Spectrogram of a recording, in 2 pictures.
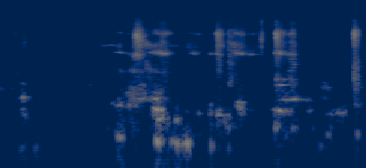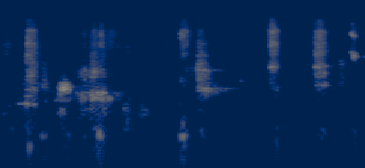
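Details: A pair of parrots at a bird safehouse trades vocalizations that seem to contain English words; a busy run of scratchy, speech-like syllables and sharp high chirps, quiet and indoors.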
